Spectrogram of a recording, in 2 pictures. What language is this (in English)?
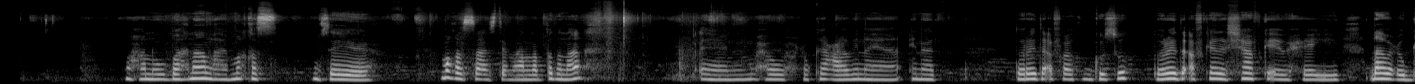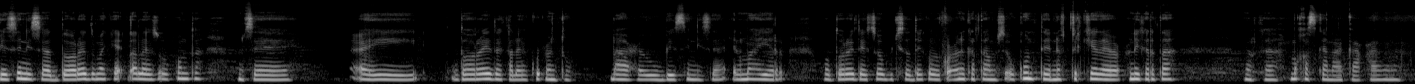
Somali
